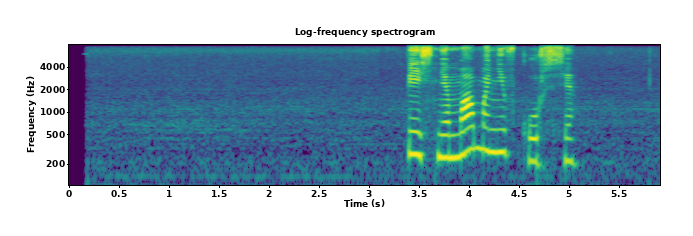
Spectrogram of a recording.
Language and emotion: Russian, neutral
